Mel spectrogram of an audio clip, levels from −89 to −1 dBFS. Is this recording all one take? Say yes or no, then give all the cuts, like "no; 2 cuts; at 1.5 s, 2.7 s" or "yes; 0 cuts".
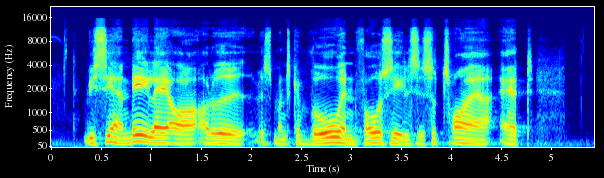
yes; 0 cuts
